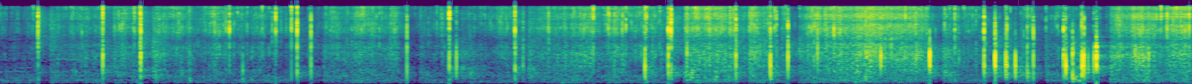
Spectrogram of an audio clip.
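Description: Clear plastic bubble wrap is gathered between both hands while fingers and thumbs pinch, squeeze and pop the bubbles and crumple the sheet. Sharp, bright pops and crackles burst out irregularly over a steady crinkling hiss that swells and fades. Each pop cuts off almost instantly, with nothing in the low end.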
